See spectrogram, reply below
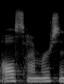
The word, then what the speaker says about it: Alzheimer's: And I know a lot about Alzheimer's and helped there.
